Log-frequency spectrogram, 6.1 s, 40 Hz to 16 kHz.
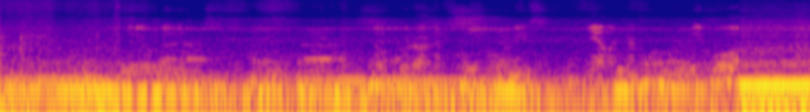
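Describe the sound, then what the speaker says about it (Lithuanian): A race car idling in the pits before a BaTCC 2024 touring car race, its steady low engine rumble running throughout with a brief rise near the end, while people talk over it. "Čia va normali mašina kūrenasi"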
